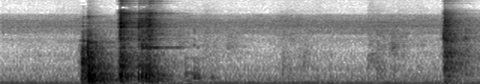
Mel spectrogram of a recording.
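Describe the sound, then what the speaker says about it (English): A spoon scrapes and clinks against a pot while beans are stirred with garlic and salt, several sharp knocks close together and then one more after a short pause, with no talking. "I mix my beans real quick."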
